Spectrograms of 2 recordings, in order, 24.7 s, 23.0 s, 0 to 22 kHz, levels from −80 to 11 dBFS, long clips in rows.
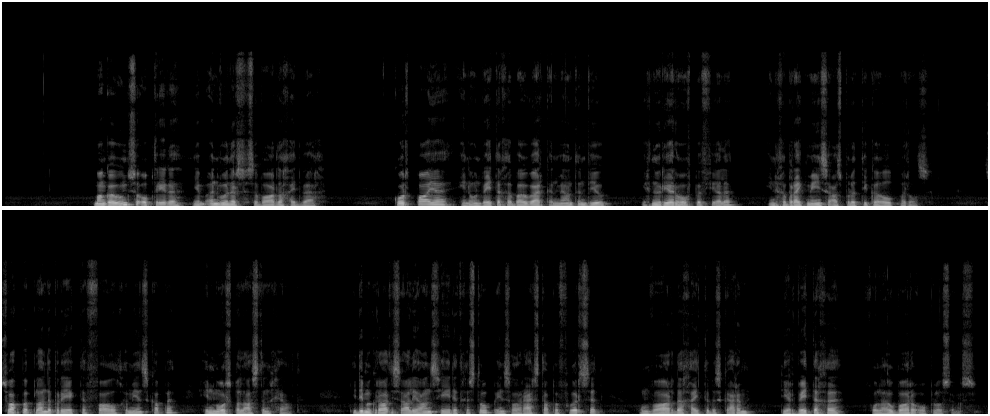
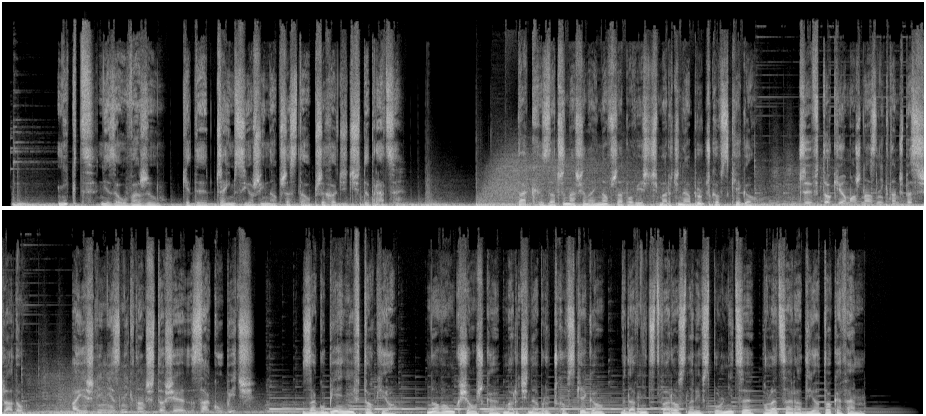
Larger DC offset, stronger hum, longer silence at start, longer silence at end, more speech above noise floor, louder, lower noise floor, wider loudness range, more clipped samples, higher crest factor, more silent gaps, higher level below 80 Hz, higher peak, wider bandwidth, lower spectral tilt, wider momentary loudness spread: neither; neither; first, 1.15 s vs 0.1 s; second, 0.2 s vs 0.7 s; first, 42 dB vs 34 dB; second, -28 LUFS vs -10 LUFS; first, -69 dBFS vs -44 dBFS; about the same, 4 LU vs 3 LU; neither; first, 20 dB vs 10 dB; neither; second, -66 dBFS vs -24 dBFS; second, -8 dBFS vs 0 dBFS; second, 17 kHz vs over 20 kHz; first, -7.5 dB/octave vs -4 dB/octave; first, 12 LU vs 9 LU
